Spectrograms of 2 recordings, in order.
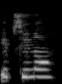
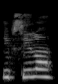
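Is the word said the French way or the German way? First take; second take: French; French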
